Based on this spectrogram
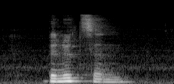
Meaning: alternative form of benutzen
- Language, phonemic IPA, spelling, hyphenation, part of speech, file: German, /bəˈnʏtsən/, benützen, be‧nüt‧zen, verb, De-benützen.ogg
